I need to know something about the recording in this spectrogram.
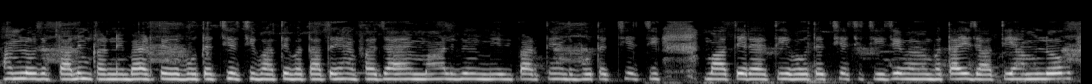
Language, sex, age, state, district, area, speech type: Urdu, female, 18-30, Bihar, Supaul, urban, spontaneous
